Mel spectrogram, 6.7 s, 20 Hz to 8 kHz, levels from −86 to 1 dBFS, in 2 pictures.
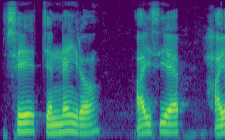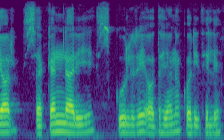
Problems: none marked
